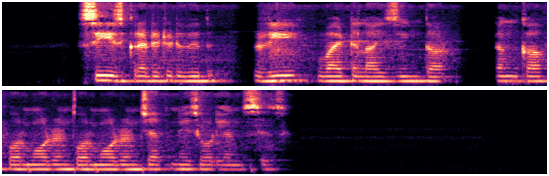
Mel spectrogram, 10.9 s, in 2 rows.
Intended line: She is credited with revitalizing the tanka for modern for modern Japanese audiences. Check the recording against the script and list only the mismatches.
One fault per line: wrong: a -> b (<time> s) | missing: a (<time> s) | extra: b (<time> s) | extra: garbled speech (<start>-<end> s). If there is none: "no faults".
no faults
